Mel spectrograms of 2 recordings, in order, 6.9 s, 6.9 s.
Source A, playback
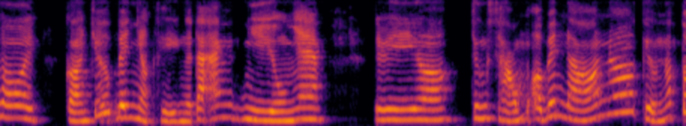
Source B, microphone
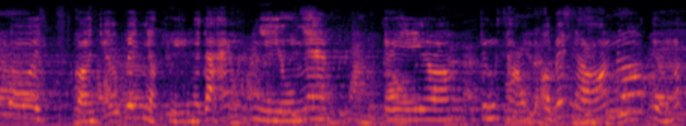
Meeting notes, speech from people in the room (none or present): present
